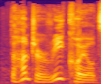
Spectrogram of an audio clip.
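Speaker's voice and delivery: ordinary delivery, nothing marked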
